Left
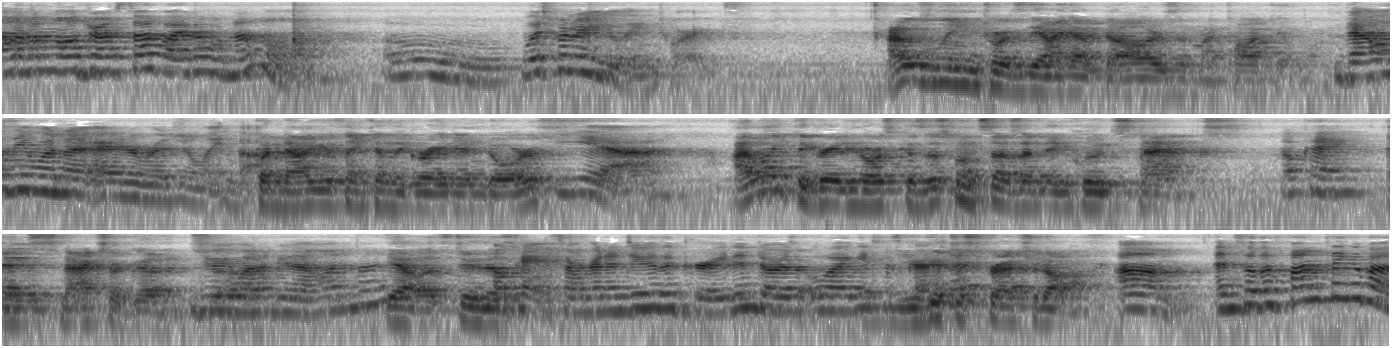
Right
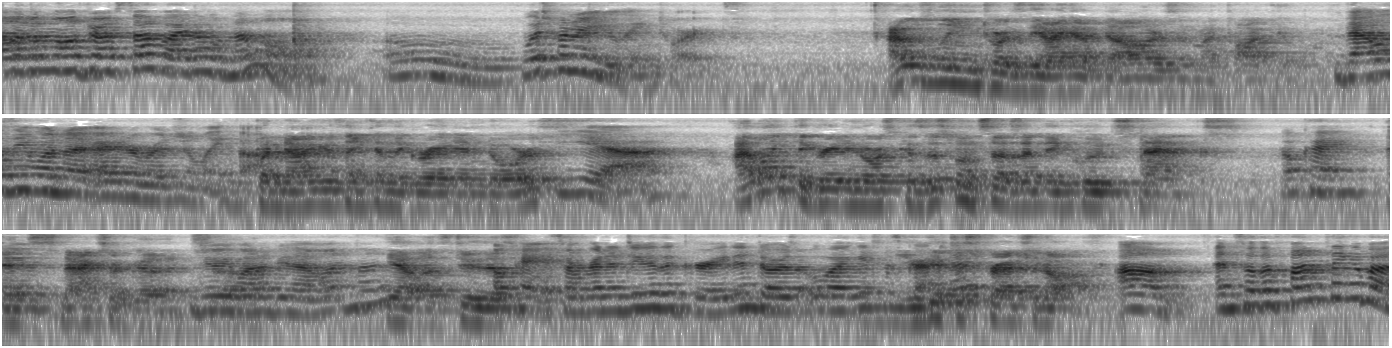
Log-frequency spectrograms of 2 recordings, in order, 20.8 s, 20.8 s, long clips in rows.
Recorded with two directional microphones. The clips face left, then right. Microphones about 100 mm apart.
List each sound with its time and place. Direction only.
0.0 s a sound: 5° right (ahead or behind)
2.6 s a sound: 5° right (ahead or behind)
4.4 s speech: 10° left (ahead or behind)
6.7 s a woman's voice: 5° right (ahead or behind)
8.2 s speech: 10° left (ahead or behind)
9.8 s speech: 5° right (ahead or behind)
10.6 s a woman's voice: 10° left (ahead or behind)
13.9 s speech: 10° left (ahead or behind)
14.9 s a woman's voice: 5° right (ahead or behind)
15.8 s speech: 10° left (ahead or behind)
16.3 s a woman's voice: 5° right (ahead or behind)
19.4 s a woman's voice: 5° right (ahead or behind)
